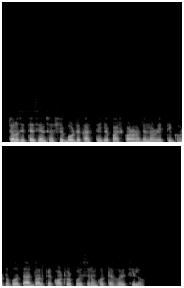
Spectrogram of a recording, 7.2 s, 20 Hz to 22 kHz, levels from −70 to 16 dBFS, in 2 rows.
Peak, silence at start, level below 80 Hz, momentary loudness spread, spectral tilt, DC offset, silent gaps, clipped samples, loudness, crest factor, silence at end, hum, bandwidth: -2 dBFS; 0.15 s; -60 dBFS; 9 LU; -10.5 dB/octave; under 0.1%; none; under 0.1%; -18 LUFS; 16 dB; 0.75 s; none; 4.1 kHz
